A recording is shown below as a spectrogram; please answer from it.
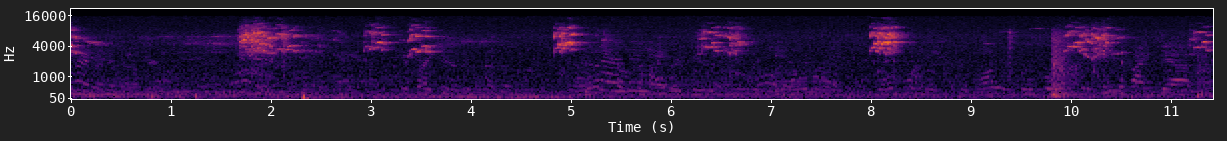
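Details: Red-collared lorikeet at Lion Country Safari, Florida, giving harsh screeches every one to two seconds, with chattering notes and a few knocks between them.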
